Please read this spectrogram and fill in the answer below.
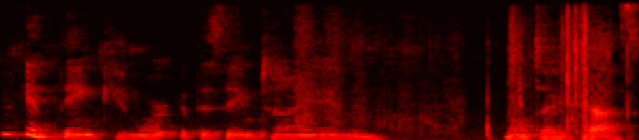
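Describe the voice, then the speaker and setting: A woman speaks in a somewhat breathy voice. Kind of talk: casual talk to camera.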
